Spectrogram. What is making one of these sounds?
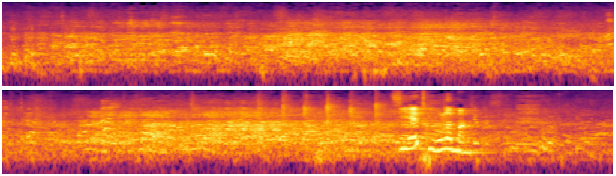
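Young women chatter and laugh together.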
